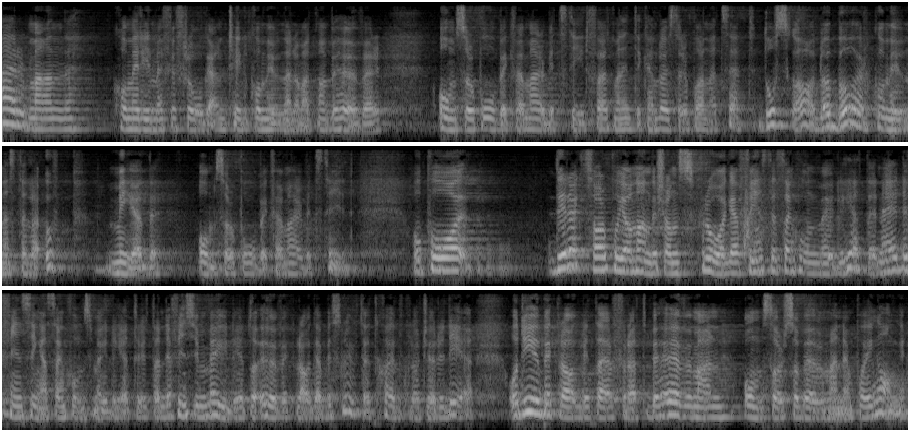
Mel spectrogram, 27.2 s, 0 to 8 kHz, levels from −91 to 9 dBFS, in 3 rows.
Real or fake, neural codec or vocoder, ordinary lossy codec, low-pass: fake; vocoder, 24 kHz, 100 mel bands, Vocos; none; 7.2 kHz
